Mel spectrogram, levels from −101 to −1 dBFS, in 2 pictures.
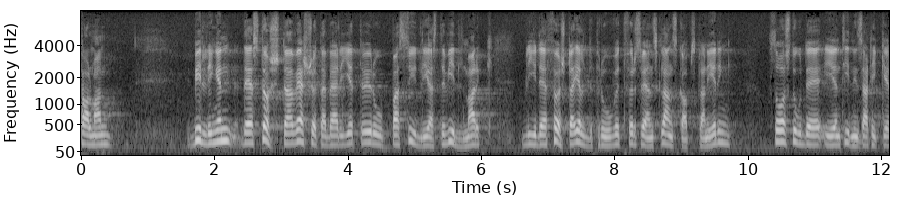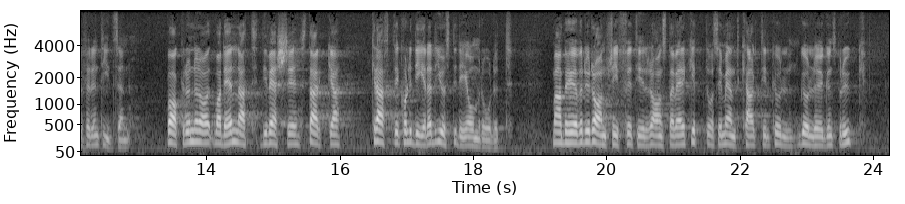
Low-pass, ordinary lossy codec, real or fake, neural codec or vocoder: none; none; real; none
